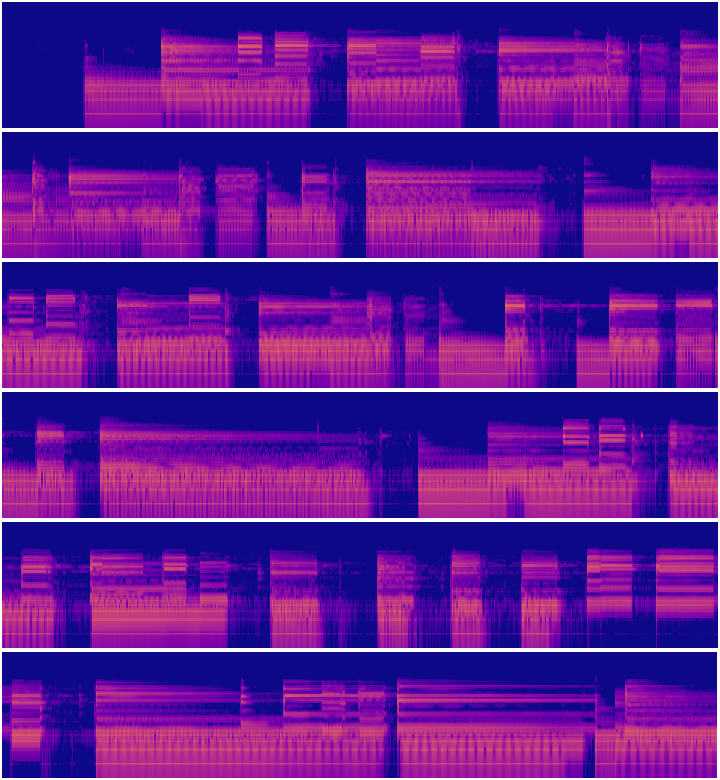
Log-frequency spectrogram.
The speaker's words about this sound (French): Histoire d'ajouter un petit peu d'espace, je vais maintenant activer une reverb de type hall stéréo. Voilà, ça va nous donner ça.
